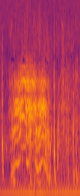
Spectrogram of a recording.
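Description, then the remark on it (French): A horse ridden by a woman whinnies loudly, its neigh rising and wavering over the steady clip-clop of hooves, all within one short burst with no one speaking. “je dépasse avec une grande belle amazone à cheval.”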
